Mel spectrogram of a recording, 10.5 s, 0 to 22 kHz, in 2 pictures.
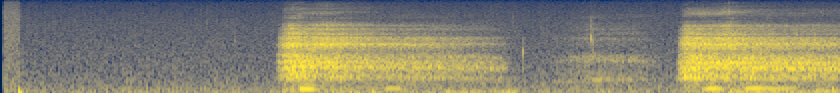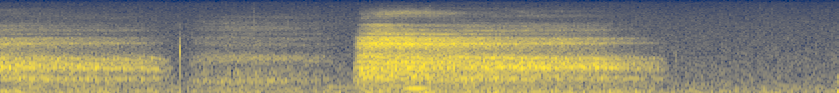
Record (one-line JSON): {"exhalation_length": "10.5 s", "exhalation_amplitude": 353, "exhalation_signal_mean_std_ratio": 0.63, "survey_phase": "beta (2021-08-13 to 2022-03-07)", "age": "45-64", "gender": "Female", "wearing_mask": "No", "symptom_cough_any": true, "symptom_runny_or_blocked_nose": true, "symptom_shortness_of_breath": true, "symptom_fatigue": true, "symptom_fever_high_temperature": true, "symptom_headache": true, "symptom_change_to_sense_of_smell_or_taste": true, "symptom_onset": "3 days", "smoker_status": "Ex-smoker", "respiratory_condition_asthma": true, "respiratory_condition_other": false, "recruitment_source": "Test and Trace", "submission_delay": "1 day", "covid_test_result": "Positive", "covid_test_method": "ePCR"}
